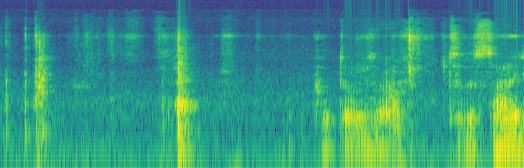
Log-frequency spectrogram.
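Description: Playing cards slide and tap against each other.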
